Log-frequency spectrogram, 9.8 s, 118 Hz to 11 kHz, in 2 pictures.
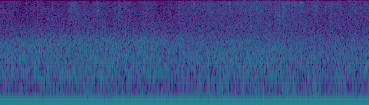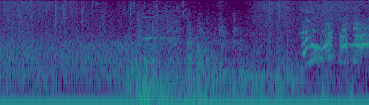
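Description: Horse hooves clip-clop in a steady rhythm in the game Red Dead Redemption 2, growing louder and closer toward the end, with faint rustling behind.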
